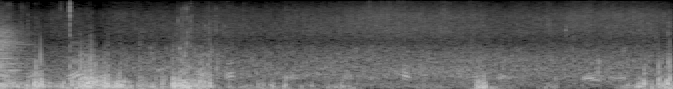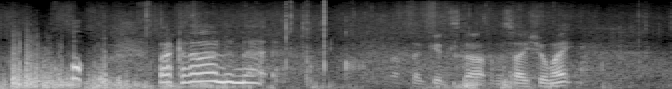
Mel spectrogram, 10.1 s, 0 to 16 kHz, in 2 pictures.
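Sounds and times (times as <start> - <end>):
wind buffeting microphone: 0.0 - 9.7
water splashing and sloshing: 0.8 - 4.9.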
